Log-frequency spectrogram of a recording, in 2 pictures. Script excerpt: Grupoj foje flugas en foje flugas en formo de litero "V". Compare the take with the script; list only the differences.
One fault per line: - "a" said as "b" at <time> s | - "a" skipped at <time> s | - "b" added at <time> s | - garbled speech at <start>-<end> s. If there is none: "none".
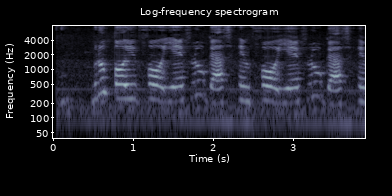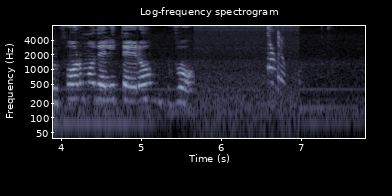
none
